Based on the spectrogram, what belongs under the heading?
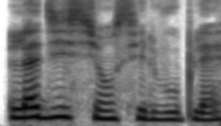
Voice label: "l'addition s'il vous plaît", French; flashcards

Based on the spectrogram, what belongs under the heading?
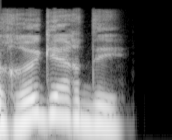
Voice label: "regarder", French

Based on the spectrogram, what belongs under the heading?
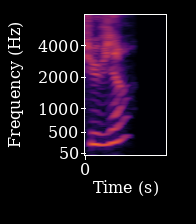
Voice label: "tu viens", French

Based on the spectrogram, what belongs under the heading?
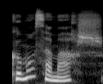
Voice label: comment ça marche, common french words

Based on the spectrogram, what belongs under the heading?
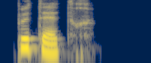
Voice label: "peut-être", French

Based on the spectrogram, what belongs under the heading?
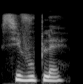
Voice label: "s'il vous plaît", French; flashcards

